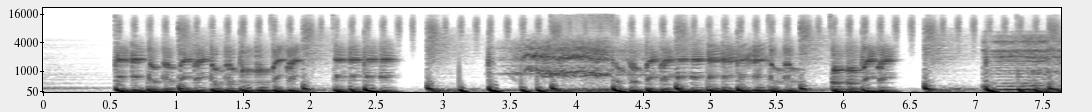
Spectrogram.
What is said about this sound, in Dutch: Oh, daar zie ik hem de parkeerplaats op rijden.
